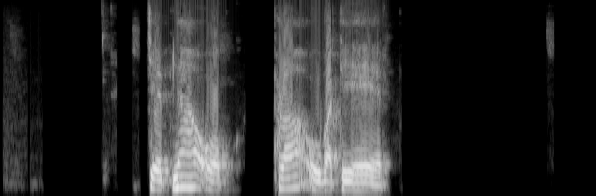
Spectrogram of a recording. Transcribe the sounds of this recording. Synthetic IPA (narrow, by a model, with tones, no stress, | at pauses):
t͡ɕe˨˩p̚naː˥˩ʔo˨˩k̚ | pʰːɾɔ˦˥ʔu˨˩ba˨˩t̪ːi˨heː˨˩t̪̚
